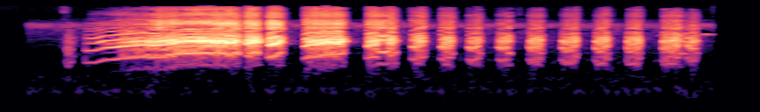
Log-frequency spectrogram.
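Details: Red junglefowl hen calling the rooster: a long, harsh, rising squawk of about a second and a half, then a quick run of about a dozen short, loud clucks.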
